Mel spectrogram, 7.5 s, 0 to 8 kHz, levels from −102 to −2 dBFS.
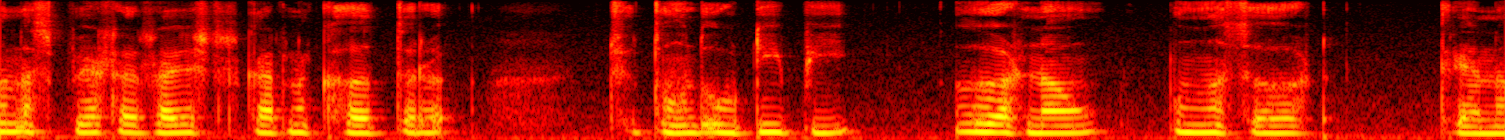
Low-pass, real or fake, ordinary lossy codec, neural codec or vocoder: none; real; none; none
